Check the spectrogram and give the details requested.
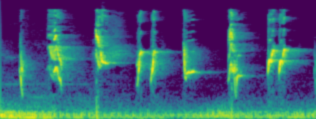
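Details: Cucak kombo, the lesser green leafbird, in lively 'gacor' song with 'isian tembakan' shooting-style fills for training other songbirds: a quick series of piercing downslurred chirps and short rising whistles, spaced roughly every third of a second, over faint low hum.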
